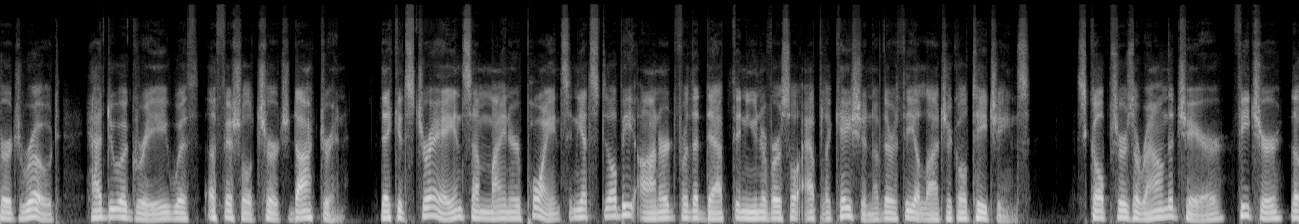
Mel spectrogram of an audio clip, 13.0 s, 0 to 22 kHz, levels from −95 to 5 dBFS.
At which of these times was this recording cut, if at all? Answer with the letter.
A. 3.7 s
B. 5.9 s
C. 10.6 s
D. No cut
C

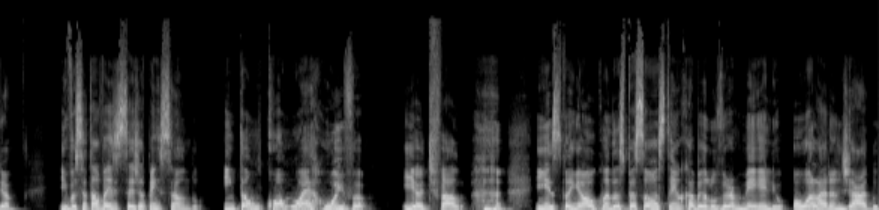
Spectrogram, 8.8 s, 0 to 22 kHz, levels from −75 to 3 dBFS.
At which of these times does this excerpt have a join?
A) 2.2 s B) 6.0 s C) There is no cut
C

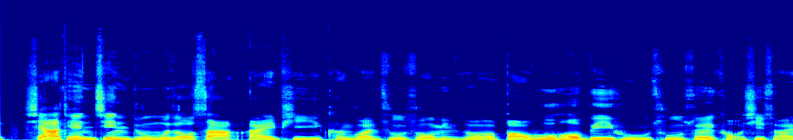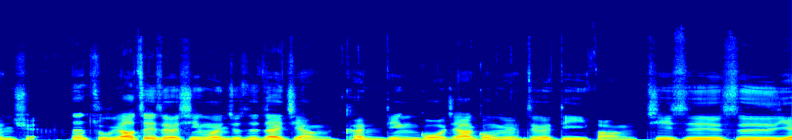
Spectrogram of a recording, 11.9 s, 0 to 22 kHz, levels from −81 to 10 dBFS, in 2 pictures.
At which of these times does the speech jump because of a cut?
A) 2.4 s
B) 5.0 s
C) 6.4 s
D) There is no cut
D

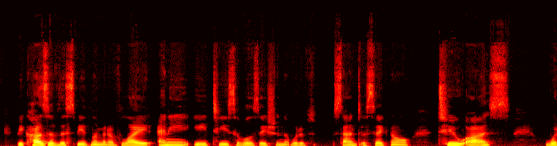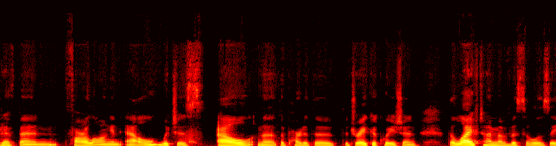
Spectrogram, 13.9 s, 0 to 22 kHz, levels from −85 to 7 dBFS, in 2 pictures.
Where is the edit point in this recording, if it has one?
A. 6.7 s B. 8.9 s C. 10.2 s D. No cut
C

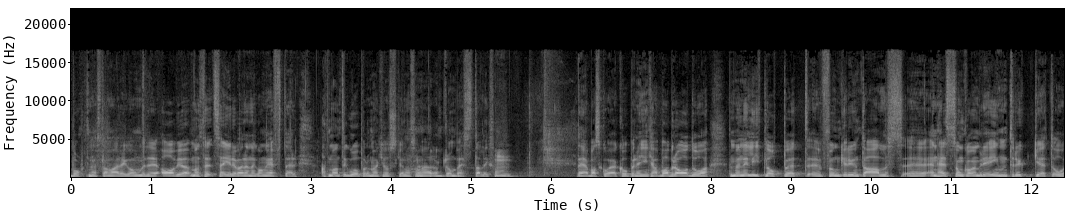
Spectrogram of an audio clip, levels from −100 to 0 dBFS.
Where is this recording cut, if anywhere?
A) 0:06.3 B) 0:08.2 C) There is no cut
A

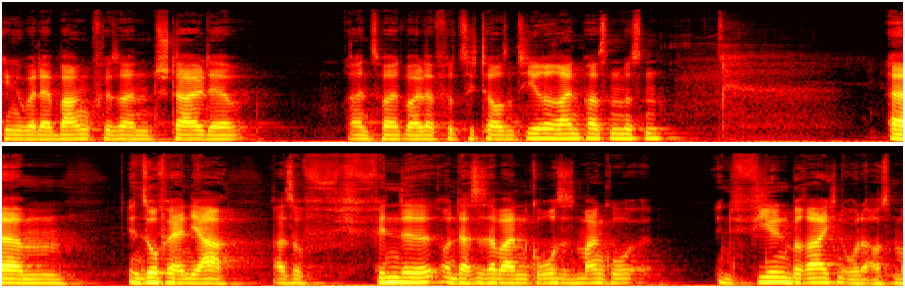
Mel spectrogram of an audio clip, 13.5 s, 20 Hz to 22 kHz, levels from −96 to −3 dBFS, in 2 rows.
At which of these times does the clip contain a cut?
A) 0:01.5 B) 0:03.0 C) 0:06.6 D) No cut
B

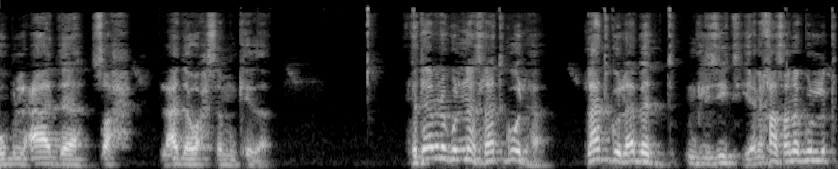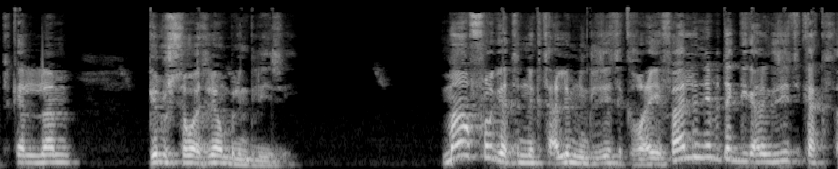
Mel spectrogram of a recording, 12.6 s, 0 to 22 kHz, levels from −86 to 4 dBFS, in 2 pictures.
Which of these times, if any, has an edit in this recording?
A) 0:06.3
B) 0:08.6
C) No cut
A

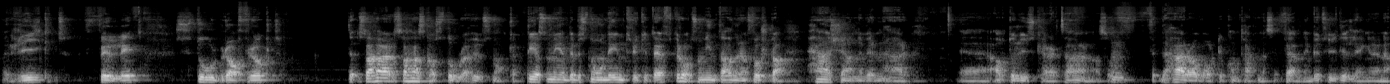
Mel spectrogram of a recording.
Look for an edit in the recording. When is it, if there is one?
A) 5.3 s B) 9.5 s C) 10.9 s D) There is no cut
A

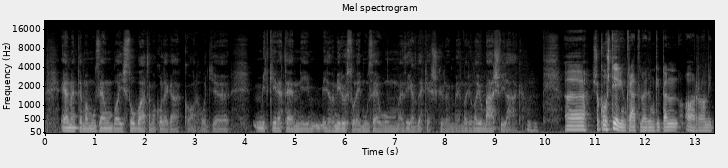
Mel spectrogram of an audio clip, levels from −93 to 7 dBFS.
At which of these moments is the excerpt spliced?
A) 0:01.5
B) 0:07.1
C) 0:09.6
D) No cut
D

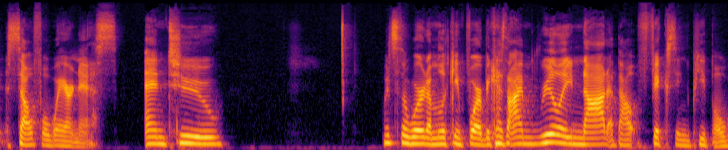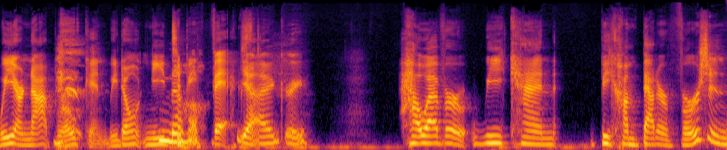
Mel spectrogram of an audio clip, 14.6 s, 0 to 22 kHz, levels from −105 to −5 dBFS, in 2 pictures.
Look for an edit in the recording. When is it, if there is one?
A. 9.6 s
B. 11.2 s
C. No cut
C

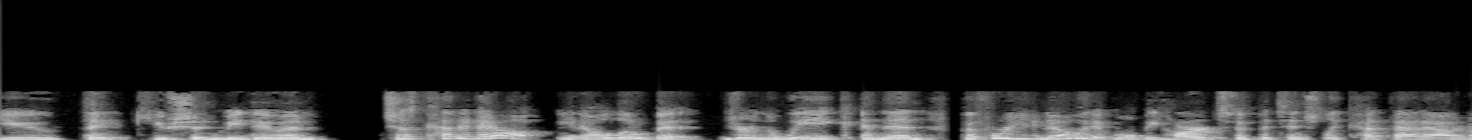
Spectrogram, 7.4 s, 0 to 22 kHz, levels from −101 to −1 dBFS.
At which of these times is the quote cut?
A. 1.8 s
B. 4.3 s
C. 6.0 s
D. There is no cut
D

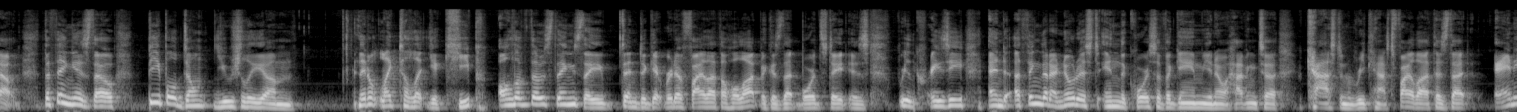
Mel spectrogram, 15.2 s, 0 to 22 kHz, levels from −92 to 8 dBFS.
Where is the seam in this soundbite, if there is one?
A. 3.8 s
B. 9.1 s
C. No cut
B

